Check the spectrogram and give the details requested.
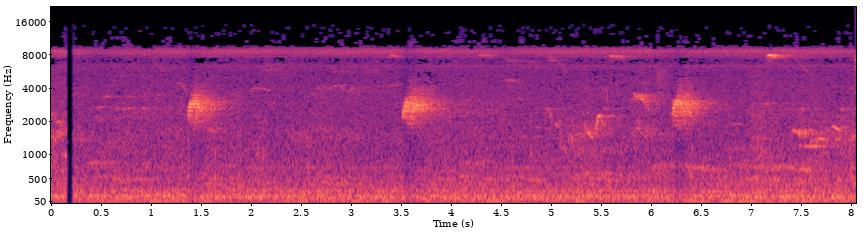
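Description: Bird chirping in short single calls about every two seconds, with a few softer chirps between, over a steady low background noise.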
